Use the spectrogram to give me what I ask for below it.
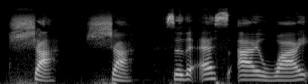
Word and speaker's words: siya: It looks like it should be pronounced siya, siya, but it's actually pronounced sha, sha.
